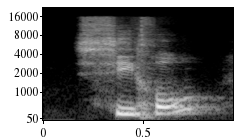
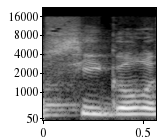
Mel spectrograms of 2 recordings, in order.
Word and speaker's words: Siegel: Siegel. But Siegel. My dad's actually American, so Siegel is actually quite correct as well.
